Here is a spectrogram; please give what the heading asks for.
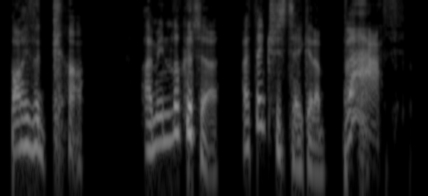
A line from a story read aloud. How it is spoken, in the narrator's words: spat out his weapon and reiterated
